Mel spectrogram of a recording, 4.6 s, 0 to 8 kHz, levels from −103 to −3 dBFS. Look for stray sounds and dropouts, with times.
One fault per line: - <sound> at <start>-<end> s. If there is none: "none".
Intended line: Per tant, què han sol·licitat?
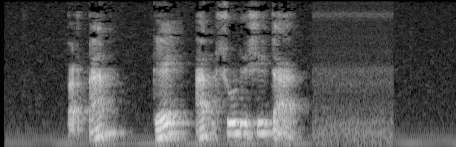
none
